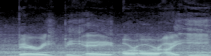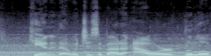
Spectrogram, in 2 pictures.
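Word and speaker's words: Barrie: I don't know if I'm saying it correctly Barry b-a-r-r-i-e Canada which is about an hour a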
